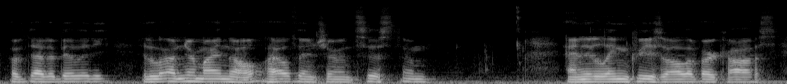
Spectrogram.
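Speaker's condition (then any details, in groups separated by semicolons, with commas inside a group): ALS; terminal; voice is going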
